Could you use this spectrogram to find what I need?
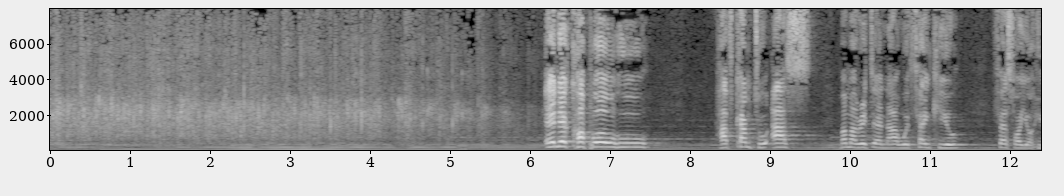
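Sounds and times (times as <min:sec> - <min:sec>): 
audience clapping: 0:00.0 - 0:06.2
speech: 0:06.2 - 0:07.6, 0:08.4 - 0:12.3.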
